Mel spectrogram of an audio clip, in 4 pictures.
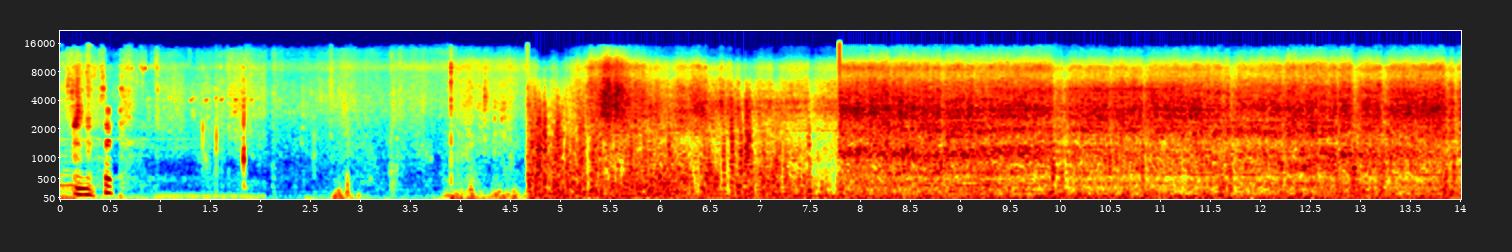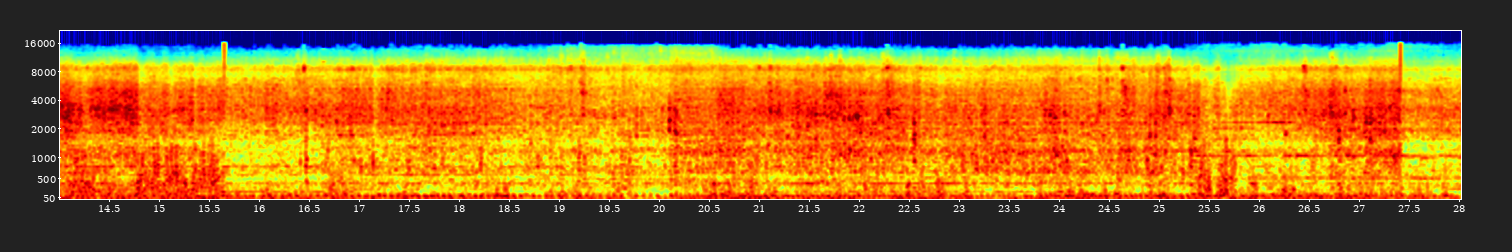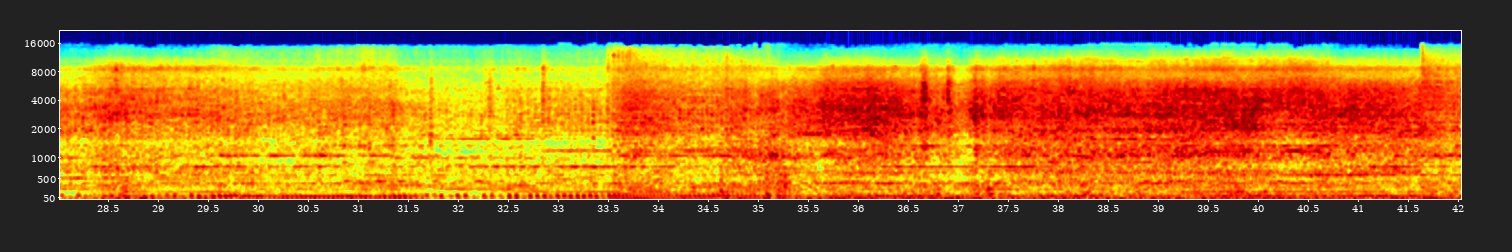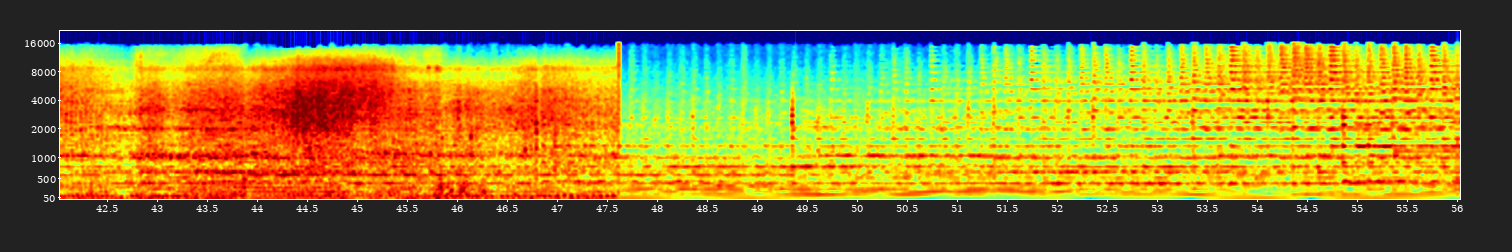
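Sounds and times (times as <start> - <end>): wind rumbling on microphone: 1.3 - 47.8
motorcycle engine running: 5.8 - 47.8.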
